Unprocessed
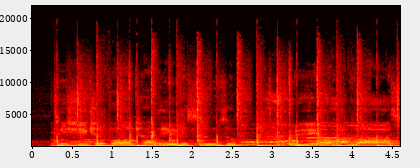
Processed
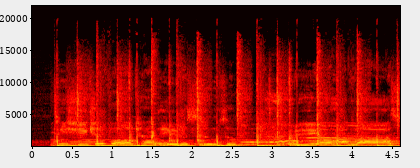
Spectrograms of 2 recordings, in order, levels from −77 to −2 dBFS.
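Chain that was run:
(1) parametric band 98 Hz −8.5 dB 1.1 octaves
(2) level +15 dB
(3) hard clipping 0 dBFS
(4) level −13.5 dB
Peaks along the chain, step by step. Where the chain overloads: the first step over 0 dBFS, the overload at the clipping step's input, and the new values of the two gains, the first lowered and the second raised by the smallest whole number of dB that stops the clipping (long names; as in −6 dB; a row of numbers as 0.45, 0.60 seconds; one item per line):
−17.0, −2.0, −2.0, −15.5 dBFS
no step passes full scale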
